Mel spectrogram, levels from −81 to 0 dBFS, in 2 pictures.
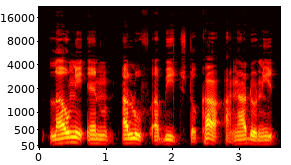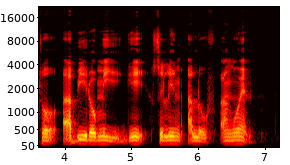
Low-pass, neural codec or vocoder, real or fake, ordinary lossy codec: none; none; real; none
